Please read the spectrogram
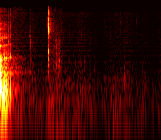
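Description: The tail of a spoken "um", then a single short click about half a second in, followed by near silence.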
